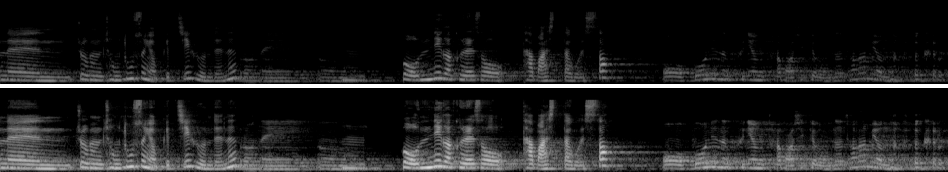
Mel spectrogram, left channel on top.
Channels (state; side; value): quieter; left; 17.1 dB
